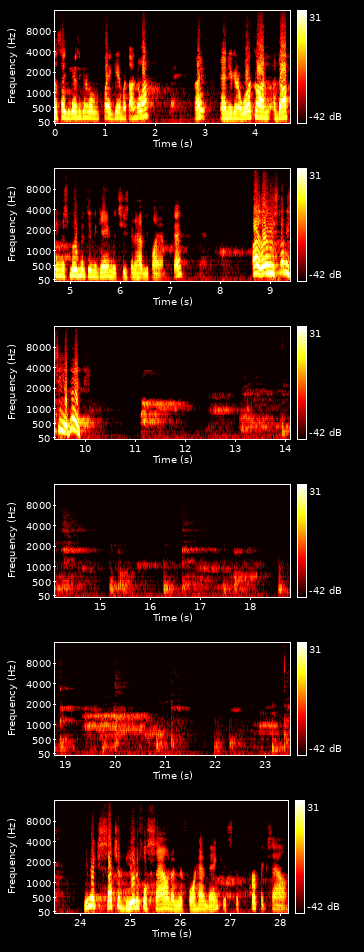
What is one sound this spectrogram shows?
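A man talks close by with animation in an echoing hall.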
